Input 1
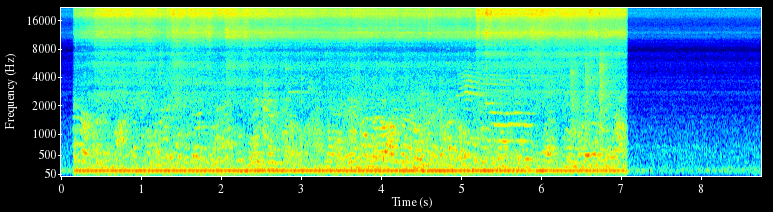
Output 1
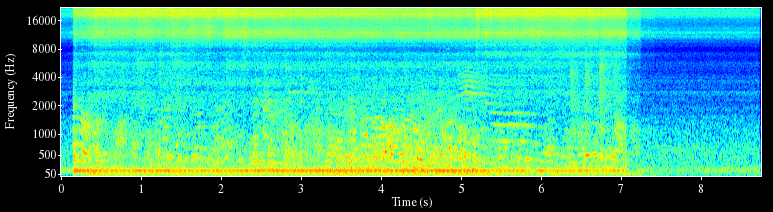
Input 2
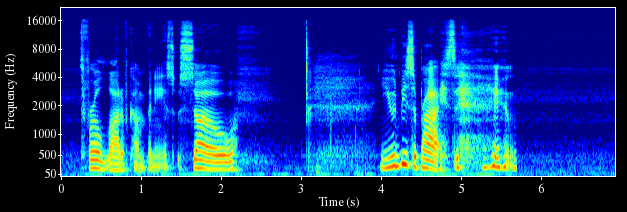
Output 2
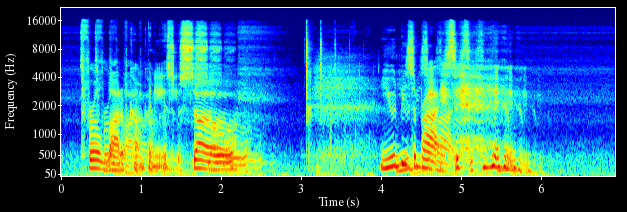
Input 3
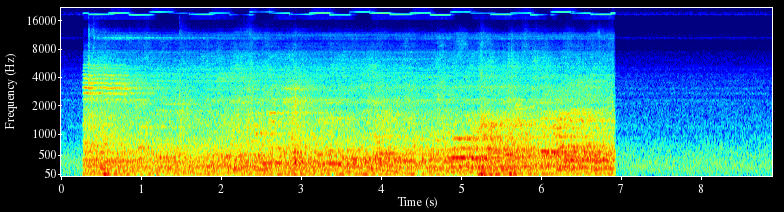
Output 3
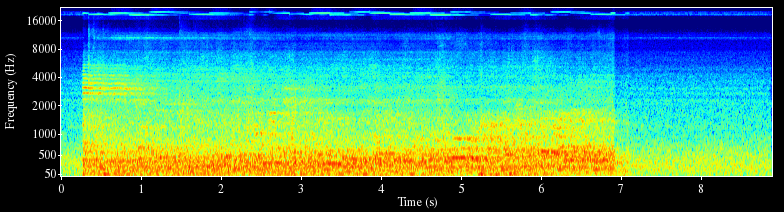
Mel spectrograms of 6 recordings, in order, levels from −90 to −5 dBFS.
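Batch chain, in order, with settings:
downward compressor 4 to 1, threshold −29 dBFS
on a send: echo with shifted repeats 178 ms, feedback 31%, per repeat −66 Hz, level −8 dB
on the sum: loudness normalisation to −20 LKFS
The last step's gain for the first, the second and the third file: +7.0, +14.5, +10.0 decibels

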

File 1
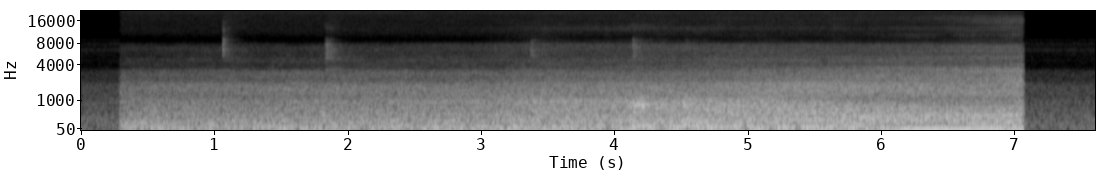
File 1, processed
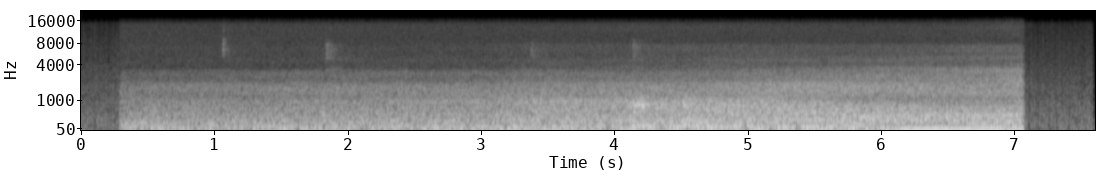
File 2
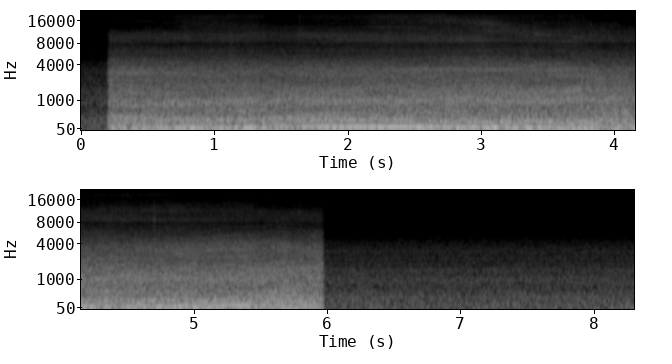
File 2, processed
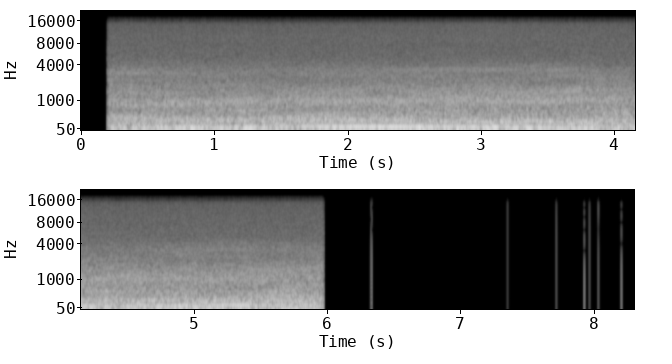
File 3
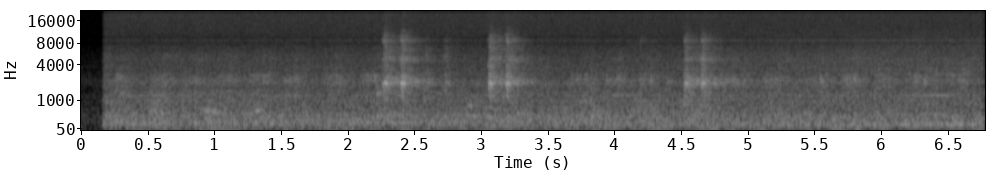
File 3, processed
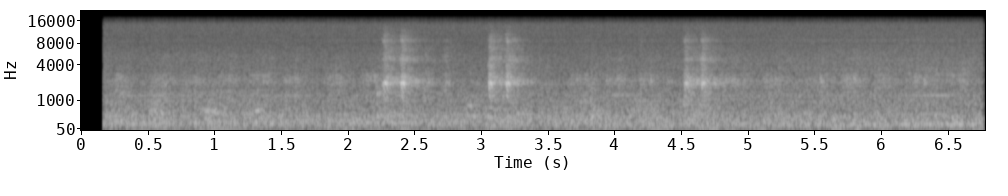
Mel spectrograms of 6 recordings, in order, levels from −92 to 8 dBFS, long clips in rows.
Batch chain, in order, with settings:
bit reduction 8 bits
downsampling to 32,000 Hz
normalise the peak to −2 dBFS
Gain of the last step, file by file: +5.5, +18.5, +18.5 decibels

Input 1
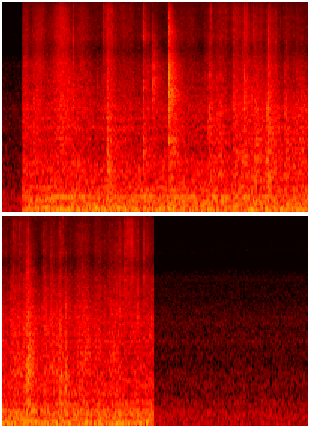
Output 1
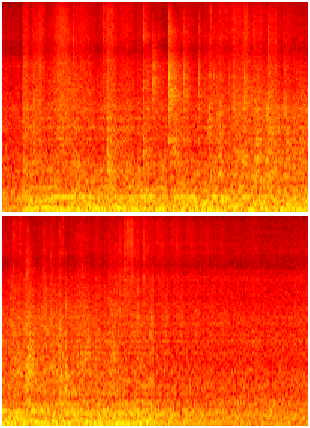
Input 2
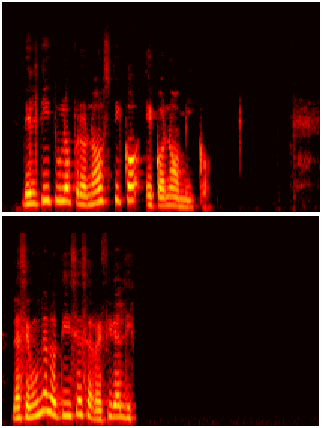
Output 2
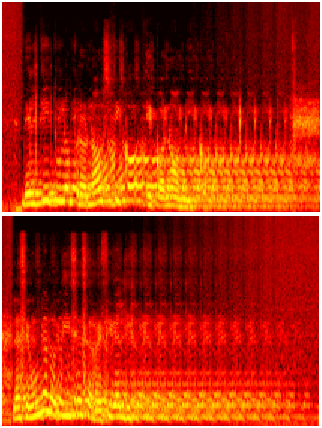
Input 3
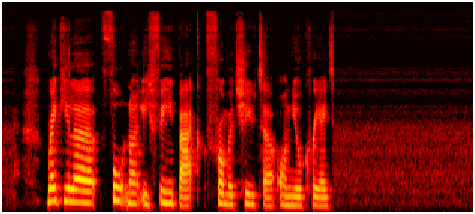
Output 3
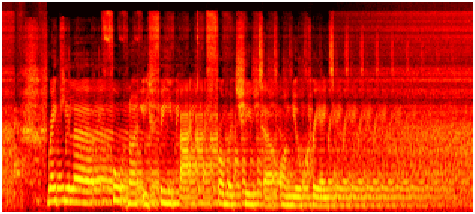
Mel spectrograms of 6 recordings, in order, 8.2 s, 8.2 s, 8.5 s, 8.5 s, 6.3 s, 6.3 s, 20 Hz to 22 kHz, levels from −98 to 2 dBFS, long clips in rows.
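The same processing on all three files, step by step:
delay that swaps between a low-pass and a high-pass 101 ms, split 940 Hz, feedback 81%, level −12.5 dB
envelope flattener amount 70%
loudness normalisation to −27 LKFS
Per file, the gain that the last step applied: +6.5, +2.5, +2.5 decibels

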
